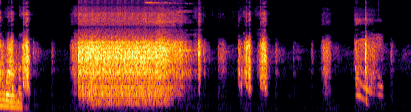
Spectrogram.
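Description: Rapid automatic gunfire in the Free Fire mobile game, one long sustained burst followed by scattered short shots and game effects, loud and close, with players' voices briefly heard.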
